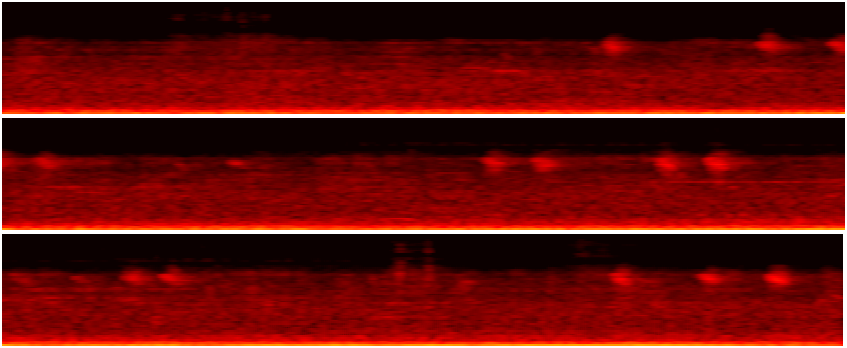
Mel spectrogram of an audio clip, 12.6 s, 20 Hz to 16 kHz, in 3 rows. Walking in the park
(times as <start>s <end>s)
6.2s 12.6s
